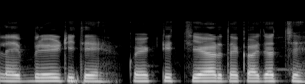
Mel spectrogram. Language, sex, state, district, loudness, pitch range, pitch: Bengali, male, Assam, Hailakandi, -16 LUFS, 145-155 Hz, 150 Hz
